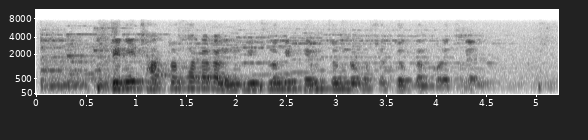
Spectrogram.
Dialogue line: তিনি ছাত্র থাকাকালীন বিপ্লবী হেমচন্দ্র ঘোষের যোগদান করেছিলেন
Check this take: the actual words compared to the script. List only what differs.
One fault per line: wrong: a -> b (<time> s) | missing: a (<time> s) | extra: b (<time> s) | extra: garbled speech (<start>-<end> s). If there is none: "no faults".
no faults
